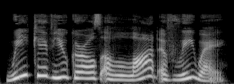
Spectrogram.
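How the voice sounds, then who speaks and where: A woman's voice: high voice, big pitch swings, measured pace, no room sound, studio quality, voice pushed up. A woman narrating an audiobook, voicing a concerned middle-aged mother who pleads earnestly in a raised voice. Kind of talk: audiobook reading.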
